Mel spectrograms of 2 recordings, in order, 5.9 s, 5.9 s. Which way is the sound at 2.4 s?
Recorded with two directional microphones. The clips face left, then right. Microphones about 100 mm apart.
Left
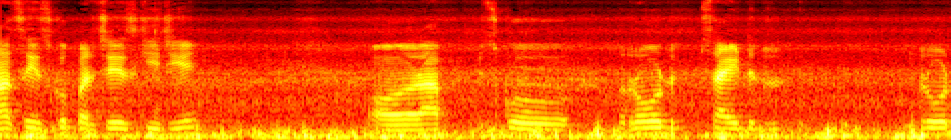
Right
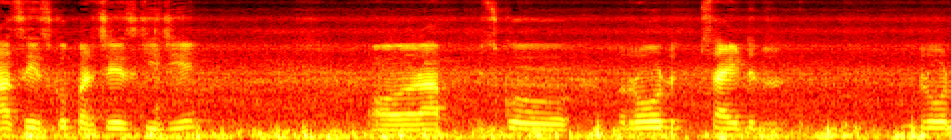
10° right (ahead or behind).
